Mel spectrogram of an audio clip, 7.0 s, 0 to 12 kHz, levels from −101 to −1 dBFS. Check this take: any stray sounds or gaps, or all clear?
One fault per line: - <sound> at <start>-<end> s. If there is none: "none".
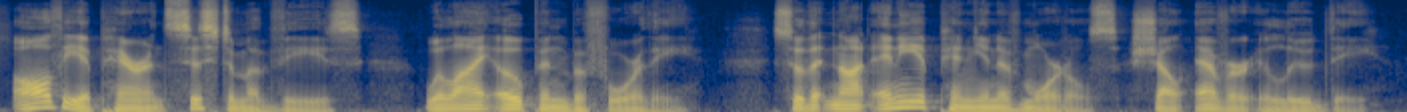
none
